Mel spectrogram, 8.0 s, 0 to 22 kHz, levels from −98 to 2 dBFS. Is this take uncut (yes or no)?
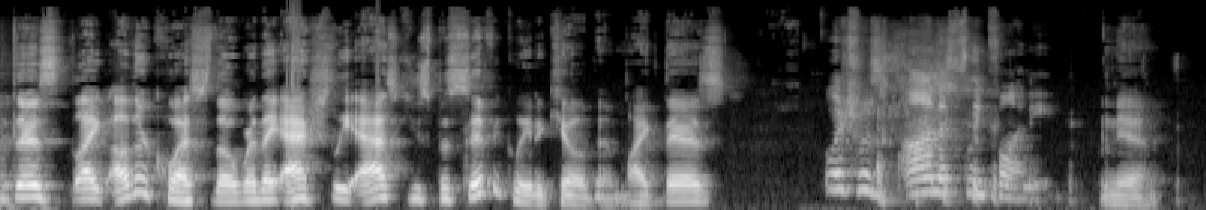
no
